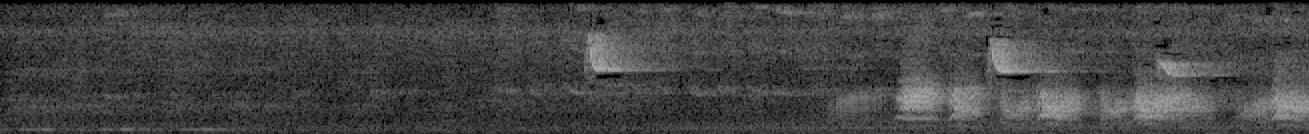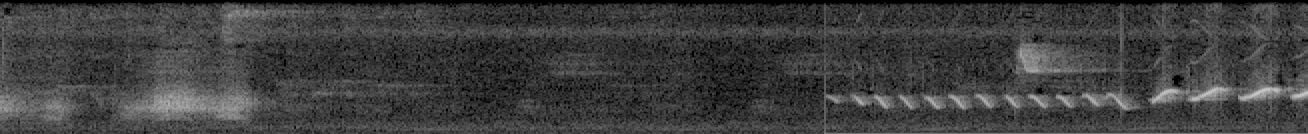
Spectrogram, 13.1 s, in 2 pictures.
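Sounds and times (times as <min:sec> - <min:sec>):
harsh rasping bird calls: 0:04.1 - 0:07.9
whistled bird notes: 0:10.7 - 0:13.0.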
